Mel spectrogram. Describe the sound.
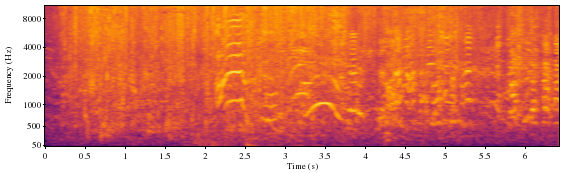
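Water splashes loudly and sloshes around as two children squabbling on a duck boat fall into a swimming pool at the same time, with high excited children's voices squealing and calling over a busy, noisy pool.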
